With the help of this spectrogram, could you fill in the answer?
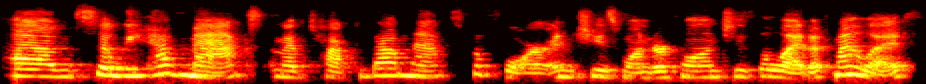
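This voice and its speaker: A woman's voice: a little high, a little fast, fairly bright tone. A woman podcast co-host chatting casually on a remote call, in a bubbly and chatty way. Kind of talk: casual chat. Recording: dull, lo-fi call audio.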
